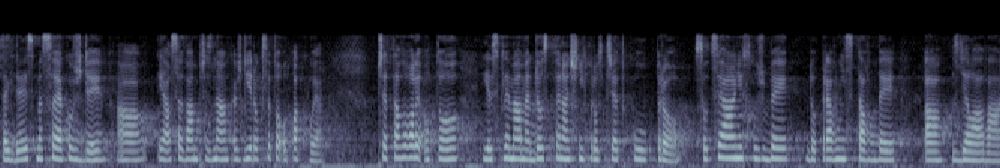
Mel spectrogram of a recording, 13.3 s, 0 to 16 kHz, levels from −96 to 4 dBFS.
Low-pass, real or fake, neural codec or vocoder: 7.2 kHz; fake; codec, 16 kHz, 4 kbps, FunCodec, trained on Chinese and English, 50 frames a second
